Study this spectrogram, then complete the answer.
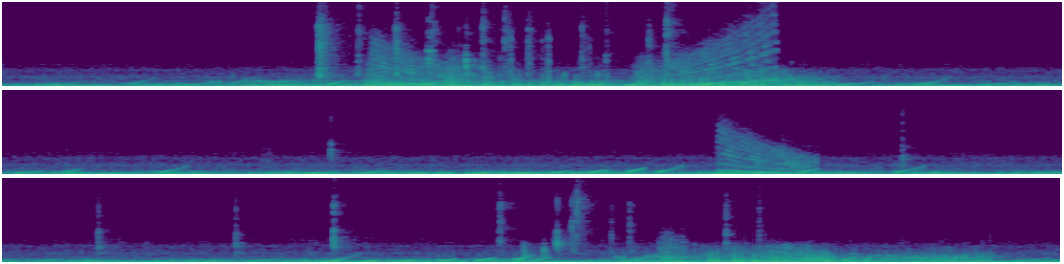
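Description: Retro video game music plays with a pulsing beat.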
